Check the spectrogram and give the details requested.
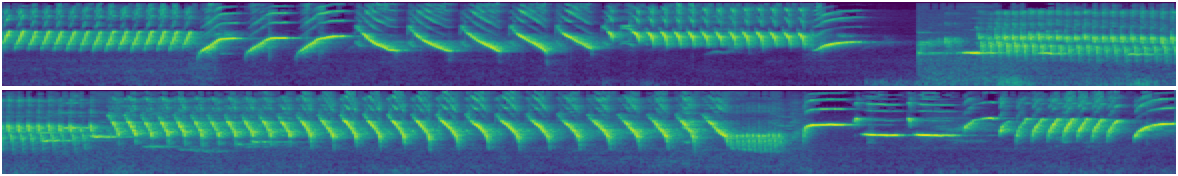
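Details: Canary in lively rapid song meant to stir silent canaries into singing: sweeping whistled phrases, a short pause, a rattling buzzy stretch, then long quick trills of repeated up-slurred notes.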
